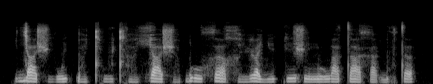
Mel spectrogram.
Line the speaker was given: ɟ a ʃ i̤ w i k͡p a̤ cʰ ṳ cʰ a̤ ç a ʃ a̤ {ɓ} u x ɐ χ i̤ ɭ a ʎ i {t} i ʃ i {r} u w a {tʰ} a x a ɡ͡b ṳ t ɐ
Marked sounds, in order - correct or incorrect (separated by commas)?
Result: correct, incorrect, incorrect, incorrect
